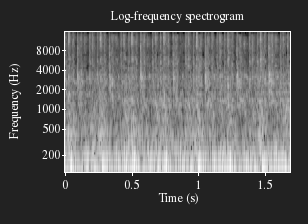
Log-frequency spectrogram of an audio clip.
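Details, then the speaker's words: 1988 Jeep Comanche Renix 2.5L I4 after fixing skipped timing chain and broken tension pin: low, steady idle thump about four beats a second with a slightly uneven edge; runs a little smoother, possible misfire suspected. "That's something. Not bad. Cool. That's a little smoother, eh?"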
